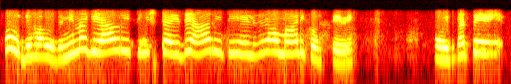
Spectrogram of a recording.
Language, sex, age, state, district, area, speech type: Kannada, female, 18-30, Karnataka, Dakshina Kannada, rural, conversation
